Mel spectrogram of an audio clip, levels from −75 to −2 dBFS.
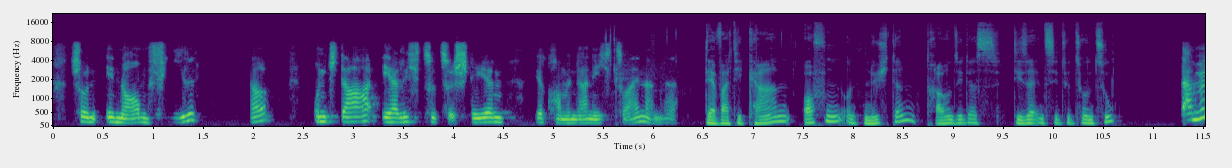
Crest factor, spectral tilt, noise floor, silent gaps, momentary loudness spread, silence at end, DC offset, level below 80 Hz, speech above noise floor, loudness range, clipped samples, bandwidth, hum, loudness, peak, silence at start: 18 dB; -5 dB/octave; -69 dBFS; none; 9 LU; 0 s; under 0.1%; -62 dBFS; 47 dB; 4 LU; under 0.1%; 16 kHz; none; -23 LUFS; -6 dBFS; 0 s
